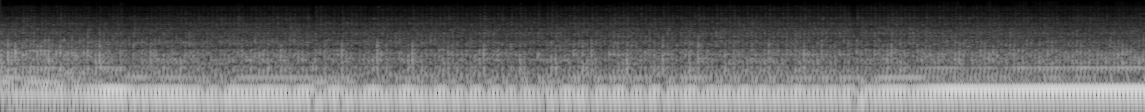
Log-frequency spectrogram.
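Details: Subaru WRX at idle after installing an IAG Competition Series air-oil separator replacing the stock PCV system (previously smoky startups, rough idle, oil in intake); deep, steady rumble, even beat, no stumble or misfire, rises slightly; no smoke on startup, smooth healthy idle.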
